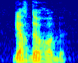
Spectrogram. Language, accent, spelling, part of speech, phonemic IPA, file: French, France, garde-robe, noun, /ɡaʁ.d(ə).ʁɔb/, LL-Q150 (fra)-garde-robe.wav
- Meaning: an armoire; a wardrobe (a piece of furniture for clothes)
